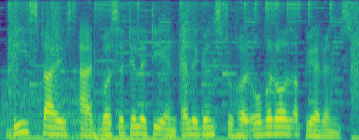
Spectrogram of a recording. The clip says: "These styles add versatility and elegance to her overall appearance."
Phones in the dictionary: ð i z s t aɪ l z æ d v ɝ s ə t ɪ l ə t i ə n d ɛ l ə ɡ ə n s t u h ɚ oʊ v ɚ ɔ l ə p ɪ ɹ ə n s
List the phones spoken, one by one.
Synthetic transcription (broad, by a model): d i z s t aɪ l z æ d v ɝ s ə t ɪ l ə t i ə n d ɛ l ə ɡ ə n s t u h ɚ oʊ v ɚ ɔ l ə p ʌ ɹ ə n s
